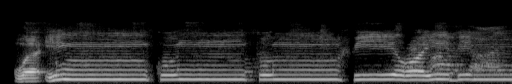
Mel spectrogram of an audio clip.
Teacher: Mim mati berjumpa dengan fa, jangan dipanjangkan. Langsung jelas itu. Kuntum fi raibim, kuntum fi, jangan kuntum fi.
